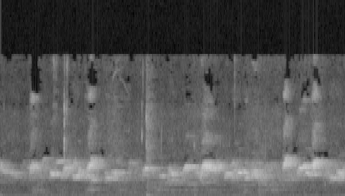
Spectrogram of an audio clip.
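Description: Red-whiskered bulbul giving a run of quick chirping calls and whistled notes, fairly close and continuous over a low background hum.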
